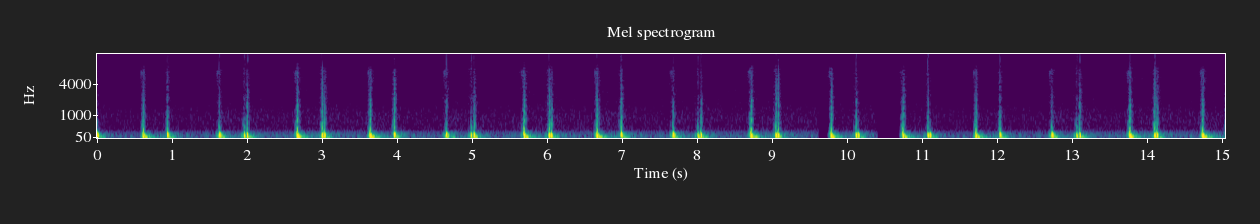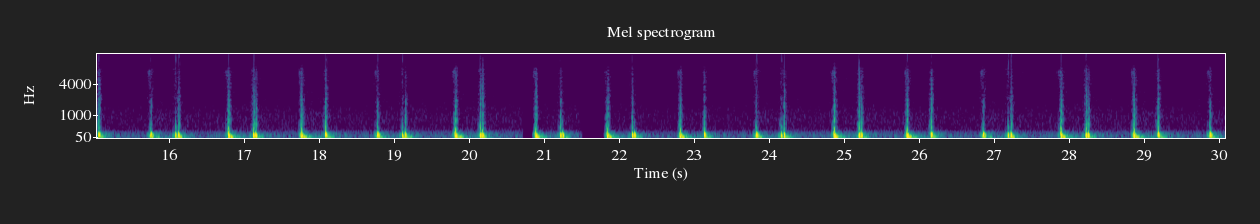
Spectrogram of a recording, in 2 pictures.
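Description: Heartbeat sound effect: steady low double thumps (lub-dub), about one beat a second, with a faint hum between beats. The beating stops briefly about a third and two-thirds of the way through, then carries on.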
